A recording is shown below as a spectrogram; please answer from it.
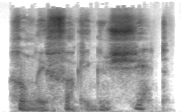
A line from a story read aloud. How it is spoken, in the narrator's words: Quinn whispered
